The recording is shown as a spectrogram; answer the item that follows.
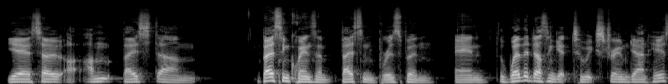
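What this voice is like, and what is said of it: Australian accent. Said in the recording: “you have an accent ... I'm from Australia, in a place called Brisbane in Queensland.”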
